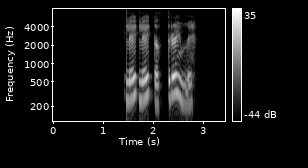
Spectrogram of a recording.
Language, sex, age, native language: Icelandic, female, 8, Icelandic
